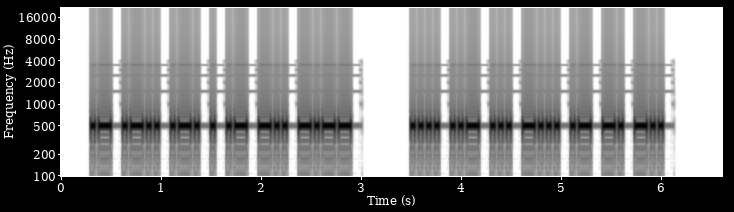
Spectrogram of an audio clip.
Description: Morse code, heard as a keyed tone, about 30 wpm, 500 Hz. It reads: ALREADY HUSBAND
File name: basic500-25wpm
